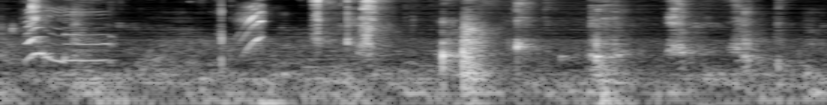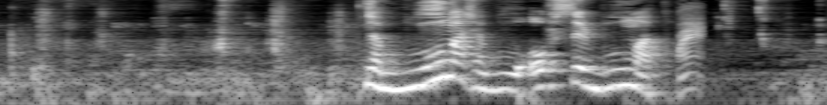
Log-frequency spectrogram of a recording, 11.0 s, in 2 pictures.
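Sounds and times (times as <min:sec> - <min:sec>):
person chewing food: 0:02.0 - 0:07.9, 0:10.3 - 0:11.0.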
